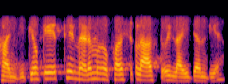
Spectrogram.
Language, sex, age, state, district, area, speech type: Punjabi, female, 45-60, Punjab, Fazilka, rural, conversation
